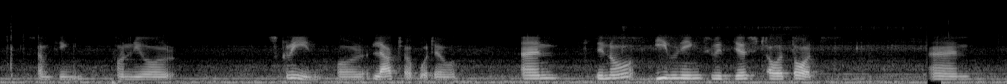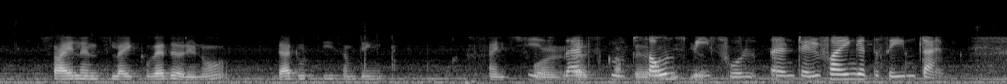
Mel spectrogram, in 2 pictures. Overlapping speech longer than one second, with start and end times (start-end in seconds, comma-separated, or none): 15.4-17.2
